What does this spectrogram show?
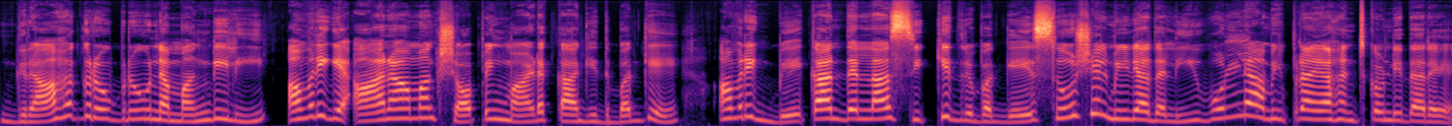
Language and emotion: Kannada, happy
